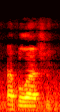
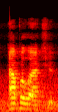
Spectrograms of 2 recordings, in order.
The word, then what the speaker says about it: Appalachian: website that's the big activity and remember it's pronounced Appalachian Appalachian my god all right here we go also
